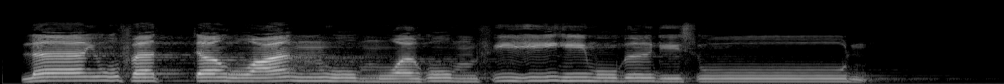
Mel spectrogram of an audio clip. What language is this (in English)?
Arabic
